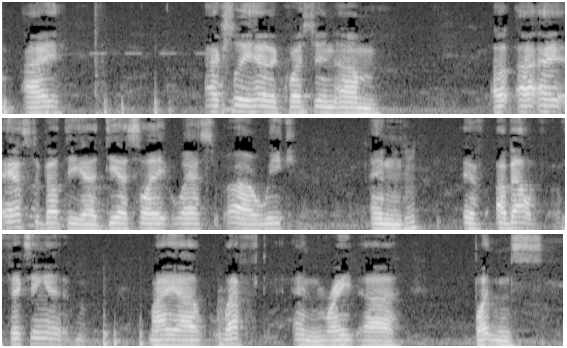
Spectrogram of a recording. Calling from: Maryland, United States; It's … from Maryland.

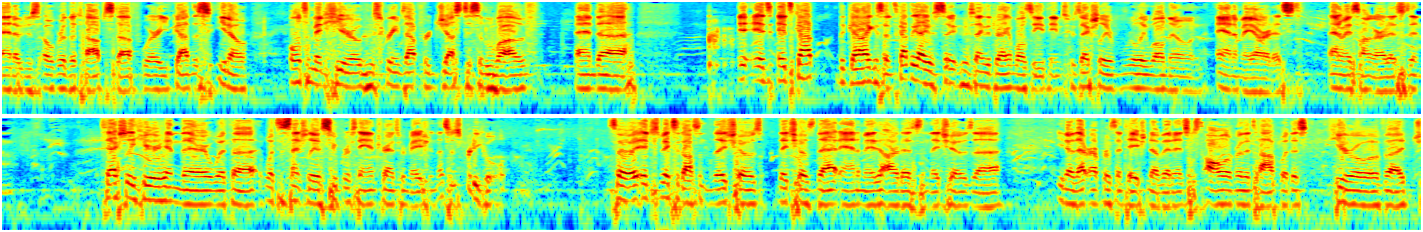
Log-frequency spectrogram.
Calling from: Oak Forest, Illinois, United States; It's the … from Oak Forest, Illinois.

